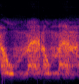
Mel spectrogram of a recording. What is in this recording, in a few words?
scared emote, gsg9; Counter Strike Model Pack; CS:GO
